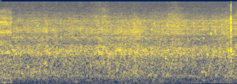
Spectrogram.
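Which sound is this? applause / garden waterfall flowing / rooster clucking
garden waterfall flowing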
